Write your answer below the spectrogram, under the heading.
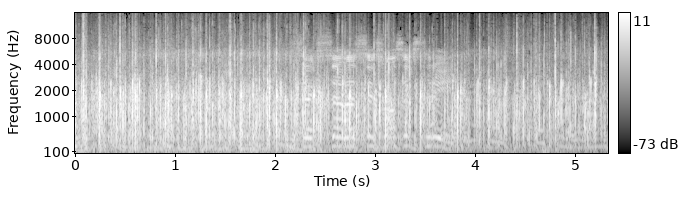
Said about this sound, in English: What we're hearing isn't the applause of victory, it's the applause of defeat. It is. Polite applause for the winner, Londero, the late replacement.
